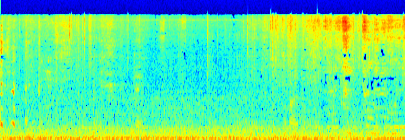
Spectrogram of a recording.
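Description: Steady low rumble of a car's engine and road noise heard from inside the cabin, from the back seat.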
